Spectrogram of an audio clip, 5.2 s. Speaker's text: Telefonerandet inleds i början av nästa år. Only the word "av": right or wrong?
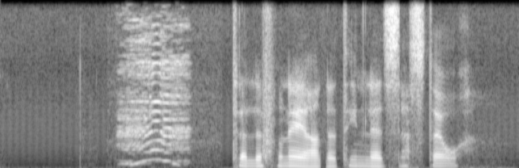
wrong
